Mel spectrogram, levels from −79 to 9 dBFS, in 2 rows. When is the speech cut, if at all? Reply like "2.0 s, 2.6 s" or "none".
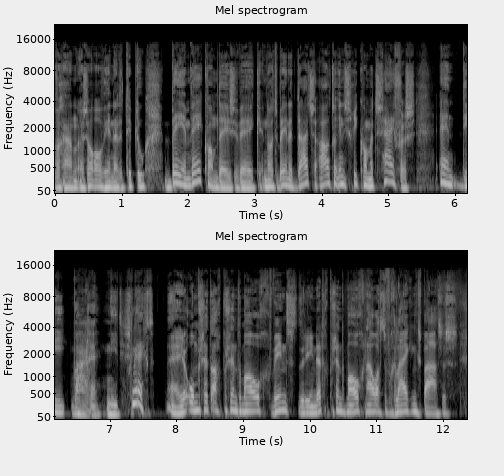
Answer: none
